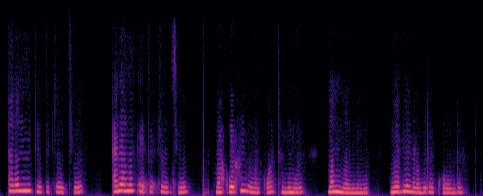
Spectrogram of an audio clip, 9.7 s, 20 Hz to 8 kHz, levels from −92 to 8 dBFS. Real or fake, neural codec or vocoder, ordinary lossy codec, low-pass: fake; codec, 16 kHz, 0.5 kbps, FreqCodec, smaller model; AAC, 32 kbps; 7.2 kHz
